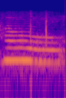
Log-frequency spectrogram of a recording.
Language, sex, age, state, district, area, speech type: Marathi, female, 18-30, Maharashtra, Washim, rural, conversation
